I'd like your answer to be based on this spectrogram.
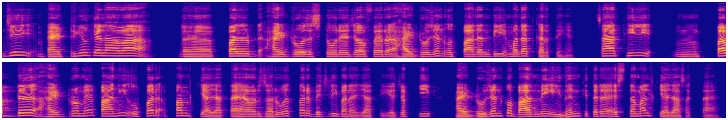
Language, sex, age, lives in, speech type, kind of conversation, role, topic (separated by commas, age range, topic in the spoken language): Hindi, male, 30-34, India, read, expert-assistant, expert, क्या नवीकरणीय ऊर्जा भारत के लिए पारंपरिक ऊर्जा का बेहतर विकल्प है?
